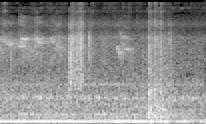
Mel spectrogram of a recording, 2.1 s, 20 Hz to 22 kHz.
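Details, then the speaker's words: Second-hand washing machine bought for 300 pesos, after removing panties that had been wrapped around inside: even low motor hum holds steady with only a few light knocks, running quietly with no rubbing or scraping. "Guys, okay na. Okay, salamat sa panood ng aking video. Ano guys, okay na."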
